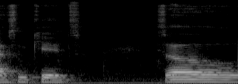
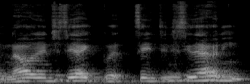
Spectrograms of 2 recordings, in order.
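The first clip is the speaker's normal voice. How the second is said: higher acted-out questioning; retold eager question; 6 semitones higher than usual. Clark checks with Audrey after the blast, higher retold voice. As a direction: lightly imitate a dad checking with his kid.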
